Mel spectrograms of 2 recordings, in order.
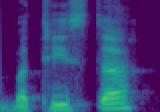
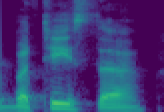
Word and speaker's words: Bautista: You're Bautista, so that it rhymes with Barista.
